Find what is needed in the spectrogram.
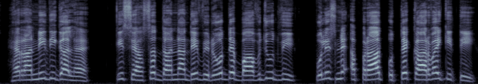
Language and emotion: Punjabi, surprised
